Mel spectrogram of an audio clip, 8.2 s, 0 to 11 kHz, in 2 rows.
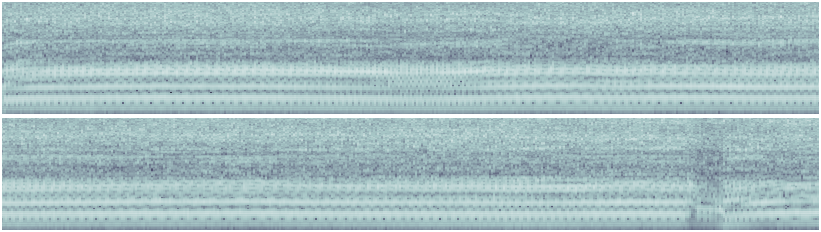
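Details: Stock, unpiped McCulloch Pro Mac 850 chainsaw cutting hard dried cottonwood before teardown: steady high two-stroke scream holds pitch through the cut with a brief dip near the end; pulls strong, revs cleanly, normal under load.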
